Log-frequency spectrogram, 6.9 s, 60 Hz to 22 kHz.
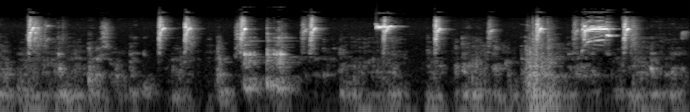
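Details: November 2023 recording of a double pastel mutation red siskin in breeding mood ahead of breeding: crisp high chirped notes spaced roughly every half second, some with short whistled tails, over a faint low rumble.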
